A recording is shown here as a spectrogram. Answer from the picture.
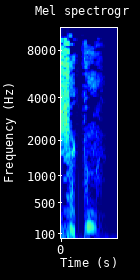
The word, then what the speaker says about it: Shechem: pronounced Shechem, and unto the plain of Moreh, and I'll get into that.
